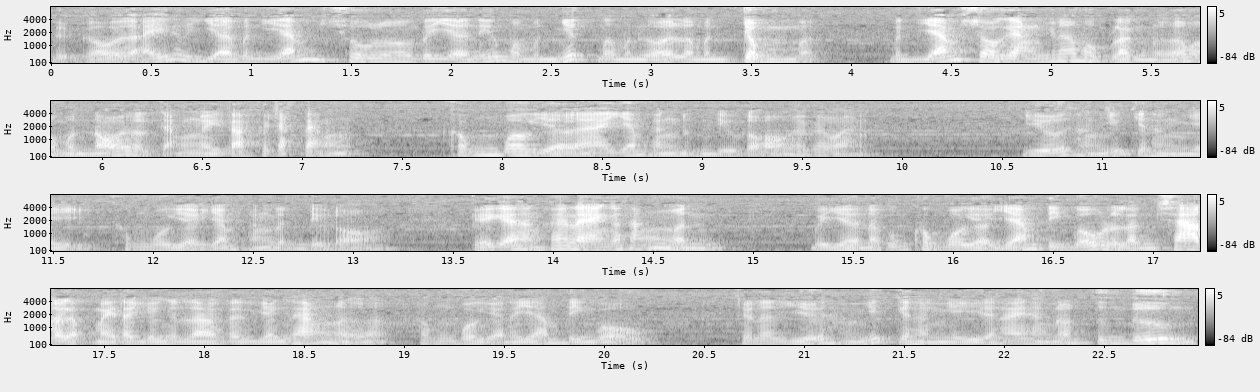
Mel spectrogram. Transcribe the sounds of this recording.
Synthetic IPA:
ɗɨ˨˩k̚ɣɔ̰˧˨jlaː˨˩ʔə˨˦jɓə˧jzəː˨˩mï˨˩ŋzaː˨˦mso˧lɓə˧jzəː˨˩ne˨˦wmaː˨˩mï˨˩ŋ̟ɲɨ˦˥t̚maː˨˩mï˨˩ŋ̟ɣɔ̰˧˨jlaː˨˩mï˨˩ŋ̟t͡ɕʊ˨˩mʔaː˨˦ | mï˨˩ŋ̟zaː˨˦msɔ˧ɣa˨˧˩ŋkɨ˨˦nɔ˨˦mo˨˩t̚lə˨˩nnɨ̰˧˥əmaː˨˩i˨˩ŋ̟nɔ˨˦jlaː˨˩t͡ɕa̰˧˨ŋma˨˩jt̪aː˧fa˧˦t͡ɕa˦˥k̚t͡ɕa˨˦ŋ | xə˧wŋ͡mɓaː˧wzəː˨˩ʔaː˧jzaː˨˦mxa˧˩ŋɗḭ̈˧˨ŋ̟ɗi˨˩əwɗɔ˨˦a˨˦kaː˦k̚ɓa̰ː˧˨n | zɨ˨˦ət̪ʰa˨˩ŋɲɨ˦˥t̚t͡ɕa˧t̪ʰa˨˩ŋɲi˨˩xə˧wŋ͡mɓaː˧wzəː˨˩zaː˨˦mxa̰˧˩ŋɗḭ̈˧˨ŋ̟ɗi˨˩əwɗɔ̰˨˦ | ke˧˩kaː˧˩t̪ʰŋt̪ʰːjlaː˧nka˨˦t̪ʰa˨˦ŋmï˨˩ŋ̟ | ɓə˧jzəː˨˩nɔ˨˦kʊ̰˧˥ŋ͡mxə˧wŋ͡mɓaː˧wzəː˨˩zaː˨˦mt̪wi˧nɓo˨˦wlaː˨˩lə˨˩nsaː˧wɗɔ˧˩ɣa˨˩p̚ma˨˩jt̪aː˧zə̰˧˥na˧zə̰˧˥nt̪ʰa˨˦ŋnɨ̰˧˥əxə˧wŋ͡mɓaː˧wzəː˨˩nɔ˨˦zaː˨˦mt̪wi˧ənɓo˨˦ | t͡ɕɔ˧ne˧nzɨ˨˦əjt̪ʰa˨˩ŋɲɨ˦˥t̚zaː˨˩a˨˩ŋi˨˩a˨˩ɦaː˧jt̪ʰa˨˩ŋnɔ˨˦t̪ɨ˧əŋɗɨ˧əŋ

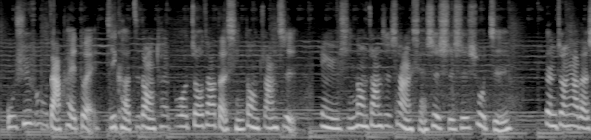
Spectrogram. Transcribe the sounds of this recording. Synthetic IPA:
u˨˩ɕy˥fu˥˩t͡sa˨˥pʰe˥˧ɪt̪we˥˩ɪt͡ɕi˧˥kʰɤ˨˩t͡sɹ̩˥˧t̪ʊ˥˨˩ŋt̪ʰwe˥ɪpwɔ˥ʈ͡ʂo˥ʊt͡sɑ˥ʊd̪ə˨ɕi˧˥ŋt̪ʊ˥˨ŋʈ͡ʂwɑ˥ŋʈ͡ʂɻ̩˥˩i˥˩ŋy˧˥ɕi˧˥ŋt̪ʊ˥˩ŋʈ͡ʂwɑ˥ŋʈ͡ʂɻ̩˥˧ʂɑ˥˩ŋɕjɛ˨˩nʂɻ̩˥˩ʂɻ̩˧˥ʂɻ̩˧˥ʂu˥˩ʈ͡ʂɻ̩˧˥˦ | kə˥˧nʈ͡ʂʊ˥˧ŋjɑ˥˩ʊd̪ə˩

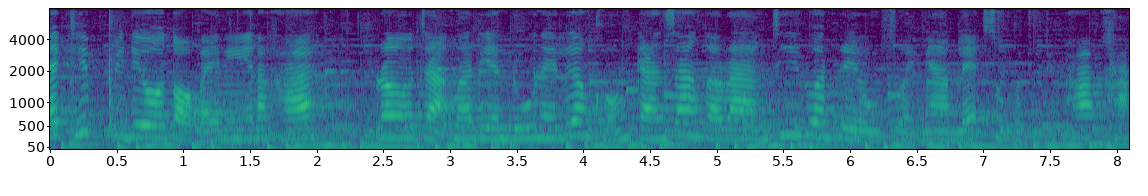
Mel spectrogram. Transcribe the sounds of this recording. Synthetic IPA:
lɛ˦˥kʰli˦˥p̚wiː˧di˧ʔoː˧t̪ɔː˨˩pa˧jniː˦˥na˦˥kʰa˦˥ʔ | ɾa˧wt͡ɕa˨˩ʔmaː˧ɾi˧ənɾuː˦˥na˧jɾɯ˥˩əŋkʰɔː˩˦ŋkaː˧nsaː˥˩ŋt̪aː˧ɾaː˧ŋt̪ʰiː˥˩ɾu˥˩ət̪̚ɾe˧wsu˨˩˦əjŋaː˧mlɛ˦˥ʔso˧ŋpa˧t̪ʰi˨˩t̪ʰːi̥˧pʰaː˥˩p̚kʰa˥˩

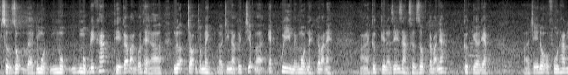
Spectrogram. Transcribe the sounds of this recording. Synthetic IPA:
sɨ˧˩zʊ̰˧˨ŋ͡mve˨˩kaː˨˦mo˨˩t̚mʊ˨˩k̚mʊ˨˩k͡p̚ɗi˦˥t̚xaː˦˥k̚t̪ʰi˨˩kaː˦˥k̚ɓa̰ː˧˨nkɔ˨˦t̪ʰe˧˩ʔəː˨˩ | lɨ̰˧˨ət͡ɕɔ̰˧˨nt͡ɕɔ˧mï˨˩ŋ̟nɔ˨˦t͡ɕï˨˦ŋlaː˨˩kaː˨˦jt͡ɕi˦˥əp̚ʔəː˨˩ʔɛ˦˥t̚kwi˧mɨ˨˩əjmo˨˩t̚ne˨˩kaː˦˥k̚ɓaː˧˨nɛ˨˩ | ʔaː˨˩˦kɨ˨˩kːi˧˩ənɔ˨˦zḛ˧˥zaː˨˩ŋsɨ˧˩zʊ̰˧˨ŋ͡mkaː˦˥k̚ɓa̰ː˧˨ɲaː˧ | kɨ˨˩k̚ːi˧˩əɗɛ˨˩p̚ | ʔə˨˩t͡ɕe˨˦ɗo̰˧˨fu˧nɦaː˦˥t̚ɗi˧

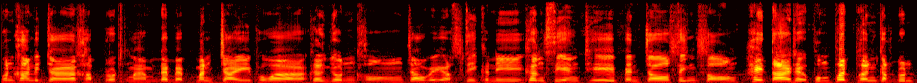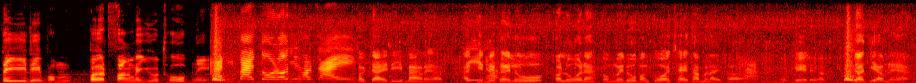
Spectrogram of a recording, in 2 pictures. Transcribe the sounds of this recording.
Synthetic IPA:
kʰo˥˩nkʰaː˥˩ŋt̪ʰiː˥˩t͡ɕa˨˩kʰa˨˩p̚ɾo˦˥t̪̚maː˧daː˥˩jbɛː˨˩p̚ma˥˩nt͡ɕa˧jpʰɔ˦˥waː˥˩kʰɯ˥˩əŋjo˧nkʰɔː˩˦ŋt͡ɕaː˥˩wʔe˦˥ʔst̪iː˨˩kʰa˧nːiː˦˥kʰɯ˥˩əŋsi˩˦əŋt̪ʰiː˥˩pe˧nt͡ɕɔː˧si˩˦ŋsɔː˩˦ŋha˥˩jt̪aː˧jt̪ʰɤː˧˩pʰo˩˦mpʰɤː˥˩t̪̚pʰɤː˧nka˨˩p̚ɾo˧nt̪iː˧t̪ʰiː˥˩pʰo˩˦mpɤː˨˩t̪̚fa˧ŋna˧jːuː˧t̪ʰuː˦˥p̚niː˥˩ʔa˧t̪ʰi˦˥baː˧jt̪u˧ɐɾo˦˥t̪̚i˥˩kʰa˥˩wt͡ɕa˧jkʰa˥˩wt͡ɕa˧jdiː˧maː˥˩k̚lɤː˧kʰa˦˥p̚ʔa˧iː˦˥˩ma˥˩jkʰːjɾuː˦˥kɔː˥˩ɾuː˦˥a˧˩na˦˥pʰo˩˦mːa˥˩jɾuː˦˥baː˧ŋt̪u˧ɐt͡ɕʰa˦˥jt̪ʰa˧mʔa˧ɾa˧jkɔː˥˩˧ʔoː˧kʰeː˧ləː˧jkʰa˦˥p̚ʰjɔː˥˩t̪ʰːi˥˩əmlɤː˧kʰa˦˥

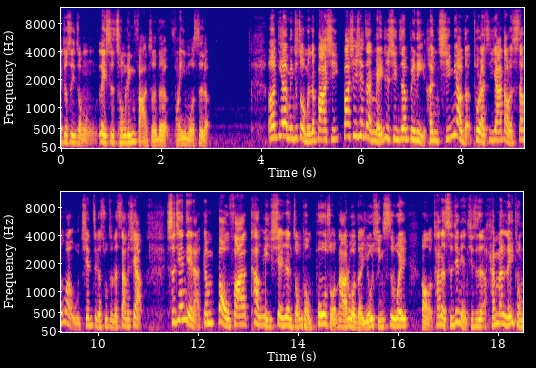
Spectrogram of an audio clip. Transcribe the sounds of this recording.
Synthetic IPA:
t͡ɕjo˥˧ʊʂɻ̩˥˧i˥˩ʊ˨˩ŋle˥˧ɪsɹ̩˥˩t͡sʰʊ˧˥ŋli˧˥ŋfa̰˨˩t͡sɤ˧˥d̪ə˧fɑ˧˥ŋi˥˩mwɔ˧˥ʂɻ̩˥˩lə̰˩ | ə˞˧˥t̪̬i˥˧ə˥˩mi˧˥ŋt͡ɕo˥˧ʂɻ̩˥˩wɔ˨˩mə˧nd̪ə˧pa˥ɕi˥pa˥ɕi˥ɕ̬jɛ˥˧nt͡sa˥˩ɪme˨˩ɪɻɻ̩˥˩ɕi˥nt͡sə˥ŋpi˥˧ŋli˥˩xə˨˩nt͡ɕʰi˧˥mjɑ˥˩ʊd̪ə˩t̪ʰu˥la˧˥ɪʂɻ̩˥˩ja˥t̪ɑ˥˩ʊlə˩sa˥nwa˥˩nu˨˩t͡ɕʰjɛ˥nʈ͡ʂɤ˥˩ɡə˩su˥˧t͡sɹ̩˥˩d̪ə˩ʂɑ˥˧ŋɕja˥˩ | ʂɻ̩˧˥t͡ɕjɛ˥nt̪jɛ˨˩nə̰˩kə˥npɑ˥˩ʊfa˥kʰɑ˥˧ŋi˥˧ɕjɛ˥˧nɻə˥˩nt͡sʊ˧˥ŋt̪ʰʊ˨˩ŋpʰwɔ˥swɔ˨˩na˥˧ɻwɔ˥˩d̪ə˩jo˧˥ʊɕi˧˥ŋʂɹ̩˥˩˧we˥ɪ | ɔ˥˩t̪ʰa˥d̪ə˨ʂɻ̩˧˥t͡ɕjɛ˥nt̪jɛ˨˩nt͡ɕʰi˧˥ʂ̬ɻ̩˧˥xa˧˥ɪma˧˥nle˧˥ɪt̪ʰʊ˧˥ŋ

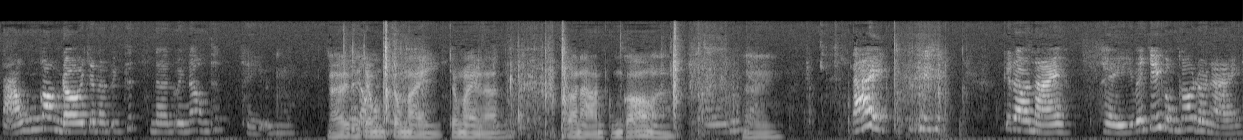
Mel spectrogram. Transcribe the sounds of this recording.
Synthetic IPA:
t̪aː˨˧˩ʔŋ͡mkʊ˧˥ŋ͡mkɔ˨˦ə˧ŋ͡mɗo˧jt͡ɕɔ˧ne˧nʔwi˧ŋt̪ʰï˦˥k̟̚ne˧nʔwi˧ŋnɔ˨˦ə˧ŋ͡mt̪ʰï˦˥k̚t̪ʰi˨˩ʔwi˧ŋɲ˧ | ʔəː˨˩t̪ʰi˨˩t͡ɕɔ˧wŋ͡mt͡ɕɔ˧wŋ͡mna˨˩jt͡ɕɔ˧ŋ͡mna˨˩jlaː˨˩ɗɔ˧naː˨˩wʔa˧jŋ̟kʊ̰˧˥ŋ͡mkɔ˨˦aː˨˩ʔə˨˧˩ɗʔə˧˩ | ɗa˧˩j | kaː˨˦jɗɔ˧na˨˩j | t̪ʰi˨˩və˨˦nt͡ɕi˨˦kʊ̰˧˥ŋ͡mkɔ˨˦ɗo˧jna˨˩j

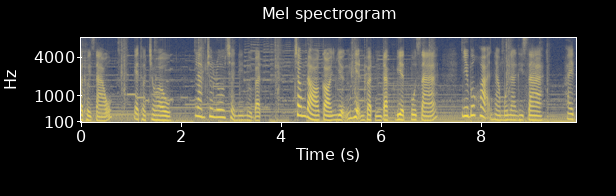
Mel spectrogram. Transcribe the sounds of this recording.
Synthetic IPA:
ə˨˩t̚ho˨˦jzaː˨˦w | ŋɛ̰˧˨t̪ʰwə˨˩t̚t͡ɕə˧wʔə˨˩w | laː˨˩mt͡ɕɔ˧lo˧t͡ɕəː˧˩ne˧nːo˧˩jɓə˨˩t̚ | t͡ɕɔ˧wŋ͡mɗɔ˨˦kɔ˨˦ɲɨ̰˧˥ŋhḭ˧˨ənvə˨˩t̚ɗa˨˩k̚ɓi˨˩ət̚vo˧zaː˨˦ | ɲɨ˧ɓɨ˦˥ək̚hwa̰ː˧˨naː˨˩ŋmo˧naː˧li˧zaː˧ | ha˧j

